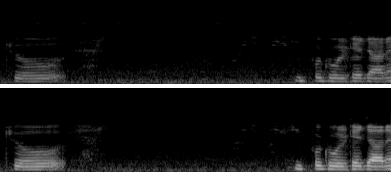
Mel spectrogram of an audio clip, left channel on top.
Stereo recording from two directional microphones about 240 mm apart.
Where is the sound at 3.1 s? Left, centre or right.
Right.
